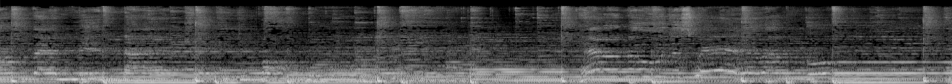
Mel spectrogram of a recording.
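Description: A song with guitar plays through a pair of Grundig Box 353 bookshelf speakers driven by a SABA MI210 amplifier. This is a stretch without sung lyrics between the verses.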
